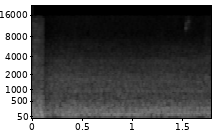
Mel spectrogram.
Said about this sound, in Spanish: Hay bastante tráfico, ah.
